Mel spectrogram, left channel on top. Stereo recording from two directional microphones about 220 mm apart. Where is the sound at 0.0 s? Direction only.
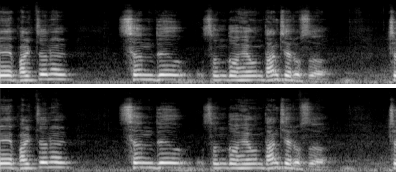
30° left (ahead or behind).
